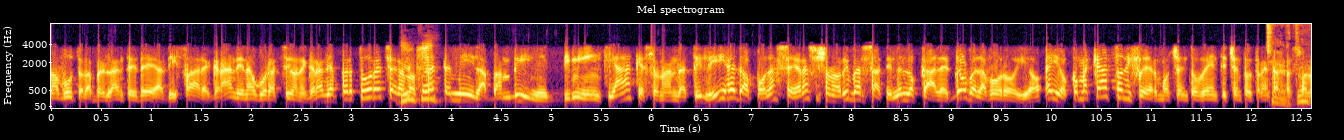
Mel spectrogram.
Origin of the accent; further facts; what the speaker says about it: Udine, Friuli-Venezia Giulia, Italy; Di Padova, sono di Udine, sono io.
